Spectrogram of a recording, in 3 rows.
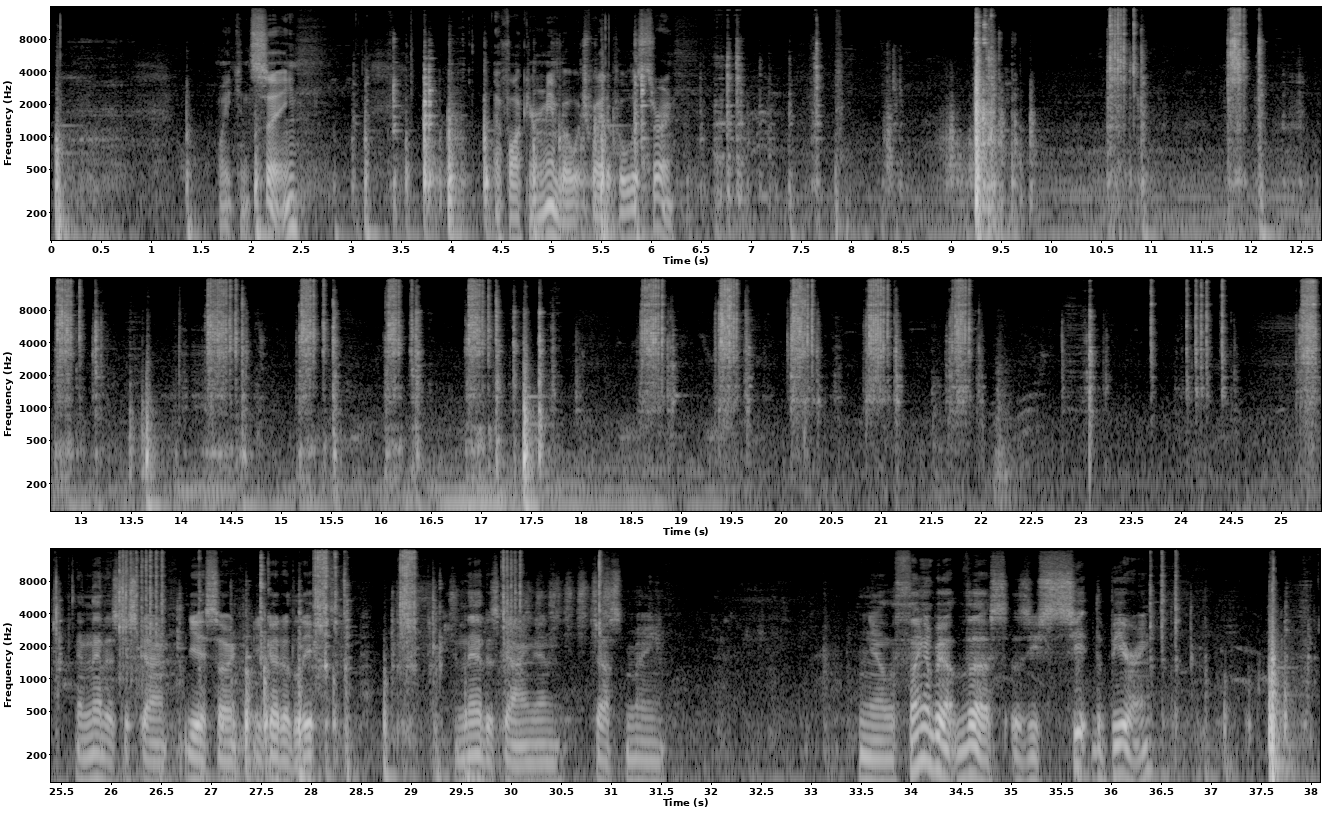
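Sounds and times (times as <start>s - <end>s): wrench ratcheting metallic clicks: 10.5s - 11.1s, 11.7s - 13.4s, 14.0s - 18.0s, 18.6s - 22.1s, 23.0s - 30.2s.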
